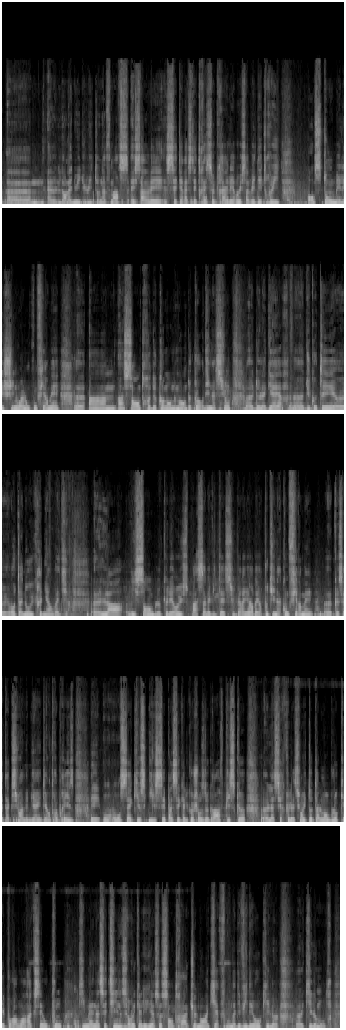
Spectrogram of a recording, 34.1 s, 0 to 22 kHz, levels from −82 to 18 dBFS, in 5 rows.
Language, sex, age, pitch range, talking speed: French, male, 50-69, 130-180 Hz, 205 wpm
